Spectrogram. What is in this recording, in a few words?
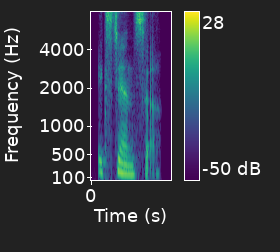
"extensor", Indian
